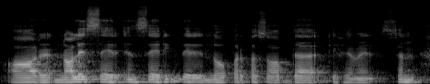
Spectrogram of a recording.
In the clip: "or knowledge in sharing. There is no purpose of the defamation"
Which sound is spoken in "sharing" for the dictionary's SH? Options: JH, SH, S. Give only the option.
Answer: S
